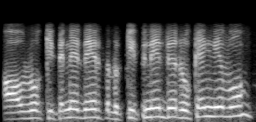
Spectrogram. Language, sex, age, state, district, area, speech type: Urdu, male, 18-30, Bihar, Saharsa, rural, conversation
